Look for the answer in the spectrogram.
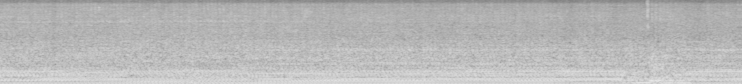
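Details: Zero-turn mower, previously a non-runner, running at steady speed after seasonal start: loose tinny rattle over the engine; owner suspects the heat deflector shield on the back.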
